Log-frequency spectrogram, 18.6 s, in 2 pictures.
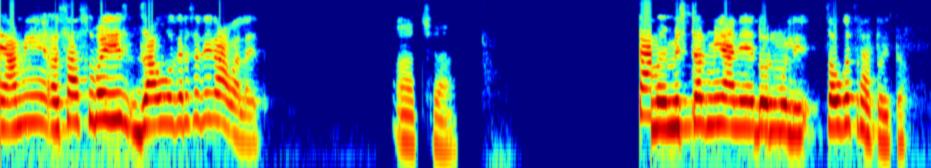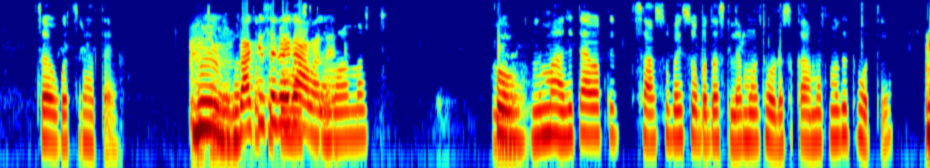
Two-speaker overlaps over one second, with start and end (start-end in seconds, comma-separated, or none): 11.2-12.8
